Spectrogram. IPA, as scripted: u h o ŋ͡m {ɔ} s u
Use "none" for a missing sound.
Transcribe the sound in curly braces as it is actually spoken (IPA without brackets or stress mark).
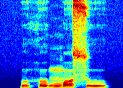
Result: ɔ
